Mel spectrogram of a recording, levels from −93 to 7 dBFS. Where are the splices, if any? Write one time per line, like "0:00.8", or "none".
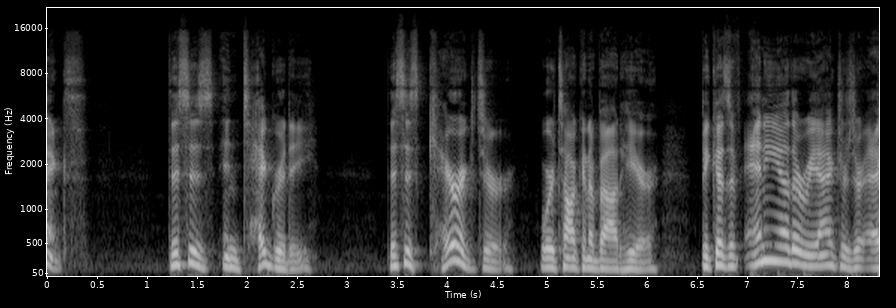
none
